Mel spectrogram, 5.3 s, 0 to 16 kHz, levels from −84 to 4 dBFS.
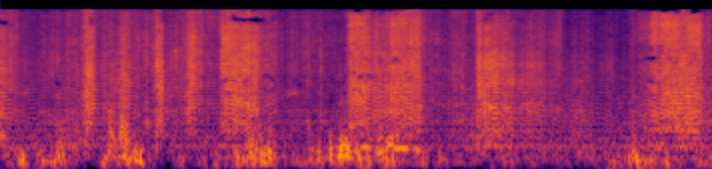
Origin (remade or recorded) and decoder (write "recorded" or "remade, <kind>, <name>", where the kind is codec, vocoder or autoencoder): remade, vocoder, Vocos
